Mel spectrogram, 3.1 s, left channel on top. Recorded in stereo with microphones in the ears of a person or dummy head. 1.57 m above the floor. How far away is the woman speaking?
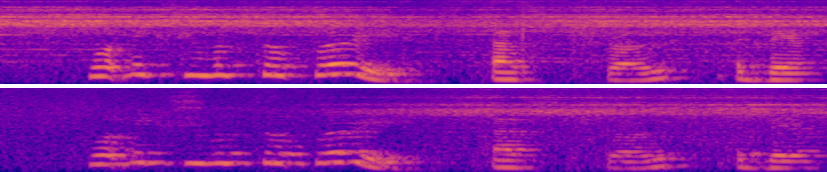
About 2 m.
